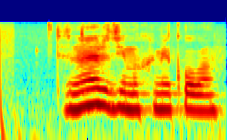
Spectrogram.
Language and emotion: Russian, neutral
